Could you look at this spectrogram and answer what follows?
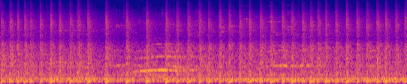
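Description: Fast, steady rhythmic clatter of percussion, about eight strikes a second.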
